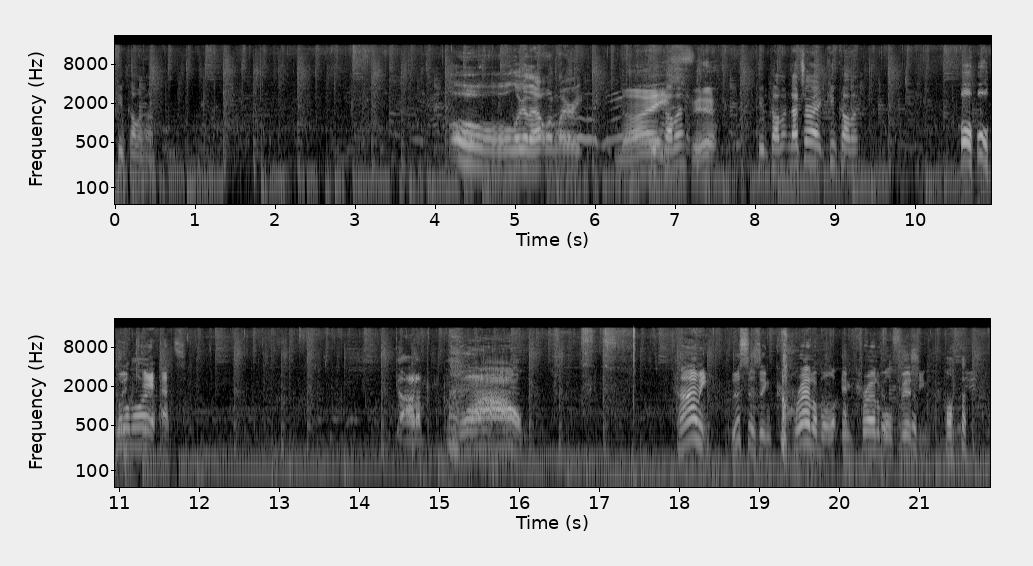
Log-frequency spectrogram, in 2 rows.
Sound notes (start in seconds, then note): 10.4 laughs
